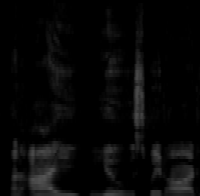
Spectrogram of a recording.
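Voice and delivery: ordinary delivery, nothing marked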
